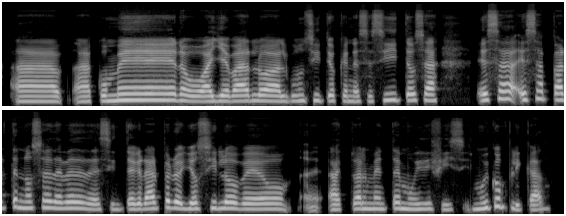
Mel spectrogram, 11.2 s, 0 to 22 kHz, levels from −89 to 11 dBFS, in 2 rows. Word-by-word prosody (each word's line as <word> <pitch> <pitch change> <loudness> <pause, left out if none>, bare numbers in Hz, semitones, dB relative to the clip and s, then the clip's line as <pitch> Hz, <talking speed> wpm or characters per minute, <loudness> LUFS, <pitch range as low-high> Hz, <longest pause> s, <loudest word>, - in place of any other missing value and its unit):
a 195 -1 +1
a 190 +1 -1
comer 240 +3 +4
o 200 -3 +2
a 195 - +4
llevarlo 210 +1 +3
a 205 -1 +4
algún 205 +2 -2
sitio 215 -2 -3
que 200 -2 -7
necesite, 225 +5 -4
o - - -1
sea, 230 -1 +2 0.4
esa 265 +5 +2
esa 255 +4 -1
parte 250 +1 0
no 245 -1 -1
se 255 0 -1
debe 235 0 +1
de 230 - +1
desintegrar, 200 +2 -1
pero 245 -3 +4
yo 215 0 +1
sí 240 +3 -5
lo 230 -1 +3
veo, 205 -1 0
eh, - - -12
actualmente 215 +3 -2
muy 205 -1 -2
difícil, 190 -3 -9
muy 225 +4 0
complicado. 215 - -3
215 Hz, 170 wpm, -19 LUFS, 200-235 Hz, 0.4 s, comer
